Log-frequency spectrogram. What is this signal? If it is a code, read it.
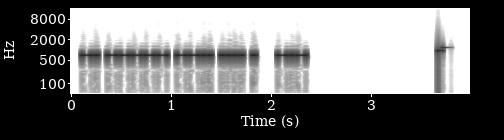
Morse code, heard as a keyed tone, about 38 wpm, 700 Hz. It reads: N0ZHE K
